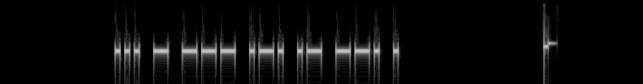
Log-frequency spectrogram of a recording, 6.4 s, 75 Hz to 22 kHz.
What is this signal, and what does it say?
Morse code, heard as a keyed tone, about 25 wpm, 700 Hz. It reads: STORAGE
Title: Seven Letter Words - 25wpm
